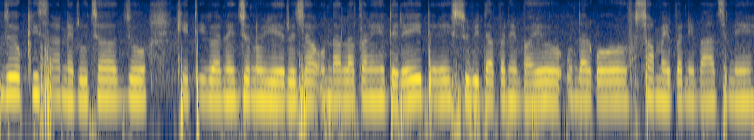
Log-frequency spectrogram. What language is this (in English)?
Nepali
